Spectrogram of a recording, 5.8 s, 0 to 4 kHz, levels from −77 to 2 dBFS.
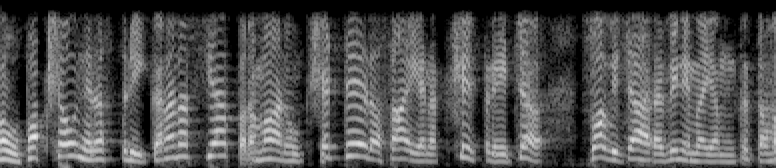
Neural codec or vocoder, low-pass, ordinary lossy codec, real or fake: codec, 16 kHz in and 24 kHz out, 1.1 kbps, FireRedTTS-2 codec; 3.6 kHz; none; fake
